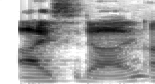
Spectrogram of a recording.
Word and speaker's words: Aes Sedai: All right, so we got the factions, you know, we've got the White Cloaks and we have the Aes Sedai. Aes Sedai.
